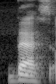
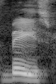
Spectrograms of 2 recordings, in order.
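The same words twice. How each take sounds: First: "bass" with the vowel of "bash"; "bass" as in the fish, short vowel; short-a pronunciation. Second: "bass" said like "base"; "bass" rhyming with "case"; long-a pronunciation. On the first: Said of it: "So this is ba". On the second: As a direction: say "bass" with the vowel of "face". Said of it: "people pronounce this as". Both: Shown as a demonstration.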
